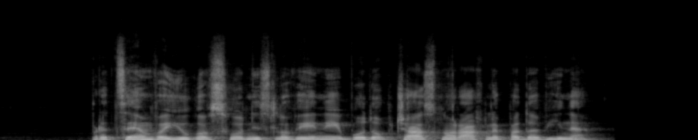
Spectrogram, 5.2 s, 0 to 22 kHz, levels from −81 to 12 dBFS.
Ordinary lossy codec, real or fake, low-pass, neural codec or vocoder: none; real; 19.8 kHz; none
